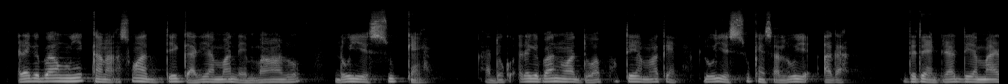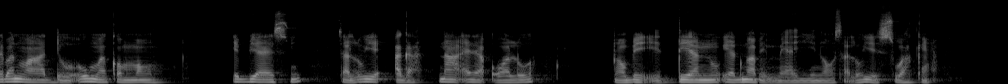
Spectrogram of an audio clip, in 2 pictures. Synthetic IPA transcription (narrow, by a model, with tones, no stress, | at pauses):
ɛ˦ɾɛ˦ɡe˦ba˦wĩ˦kã˨nã̰˨sũ˦ã˨de˦ɡa˨ɾi˦a˦˨mã˦nɛ˨mã˦lo˦ | lo˦je˨su˦kɛ̰̃˨ | a˨do˨˦kʔɛ˦ɾɛ˦ɡe˦ba˦nũ˦a˨do˨a˦pu˦te˦a˦mã˦kɛ̃˨lo˦je˨su˦kɛ̃˨sa˨lo˦je˦˨a˨ɡa˨ | de˦tɛ̃˨pi˦a˦de˦a˨mã˦ɛ˦ɾɛ˦ba˦nũ˨a˨do˨ʔo̰˦wũ˦ɛ˨˦kɔ˨mɔ̃˦ŋ | e˦bi˦a˨ɛ˦sĩ˦ | sa˨lo˦je˦a˨ɡa˨nã˦˨ʔɛ̰˦ɾɛ˦a˨ʔo˨a˨lo˦ | jɔ̃˨˦be˦˨ʔḛ˨de˦a˨nũ˦ʔe˦a˨du˦nũ˦a˨be˨mɛ̃˨a˨ji˨nɔ̃˨˦sa̰˨lo˨˦je˨su˦a˨kɛ̰̃˨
